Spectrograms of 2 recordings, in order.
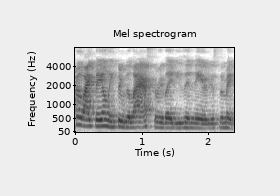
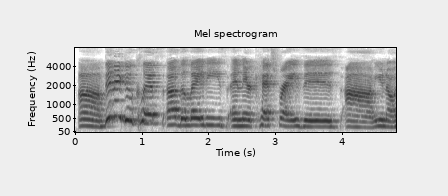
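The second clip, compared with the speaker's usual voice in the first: ordinary talk, nothing marked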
